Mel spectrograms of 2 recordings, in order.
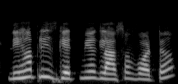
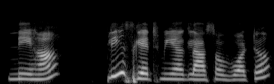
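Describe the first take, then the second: First: It is said in one flow without pausing. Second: There is a pause after the name. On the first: The speaker calls it wrong. "No, not like this. This is not the appropriate way to read" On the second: The speaker calls it right. "if there is a comma after Neha, I need to pause there"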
